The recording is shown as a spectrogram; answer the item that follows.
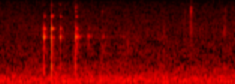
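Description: A quick run of about four light, sharp clicks about half a second in, and one faint click near the end: small metal engine parts knocking together in the hands while a tube is pushed onto the combustion chamber.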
